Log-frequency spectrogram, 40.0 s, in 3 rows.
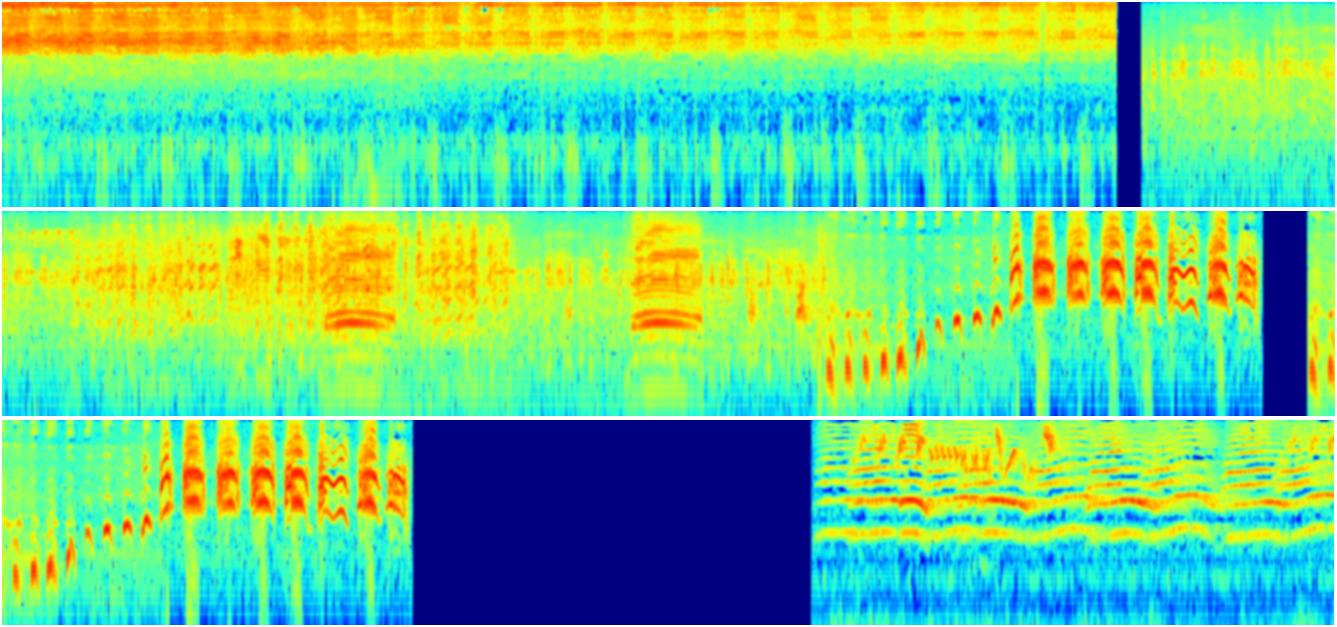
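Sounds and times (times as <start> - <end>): loud high hiss: 0.0 - 11.2
waterfowl background: 0.6 - 25.9, 27.5 - 30.8, 34.9 - 39.9
goose honking: 11.5 - 21.5.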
